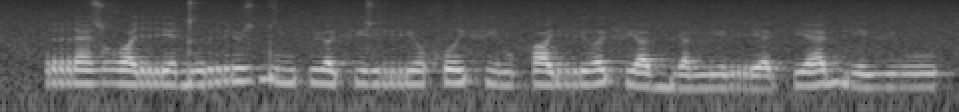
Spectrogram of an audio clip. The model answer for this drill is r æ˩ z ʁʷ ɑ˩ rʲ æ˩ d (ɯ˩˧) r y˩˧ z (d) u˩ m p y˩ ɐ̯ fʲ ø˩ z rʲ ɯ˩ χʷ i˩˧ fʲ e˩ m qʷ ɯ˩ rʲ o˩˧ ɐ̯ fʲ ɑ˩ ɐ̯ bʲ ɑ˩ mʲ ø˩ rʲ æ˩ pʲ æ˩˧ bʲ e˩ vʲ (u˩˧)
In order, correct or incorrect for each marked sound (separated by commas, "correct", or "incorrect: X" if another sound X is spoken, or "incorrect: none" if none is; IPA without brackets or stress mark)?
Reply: incorrect: ɯ˩, correct, incorrect: u˩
